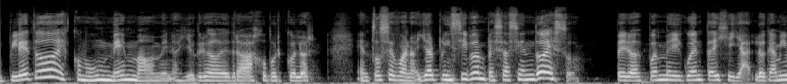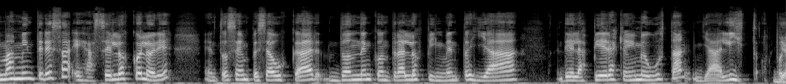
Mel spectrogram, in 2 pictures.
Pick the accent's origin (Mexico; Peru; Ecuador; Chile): Chile; Santiago, Santiago Metropolitan Region; que voy desde chica, como muchos santiaguinos, ¿cierto?, paseábamos ahí.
